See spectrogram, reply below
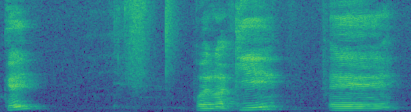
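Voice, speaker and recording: A Colombian-accented man methodically teaches an invented language at a whiteboard, frequently asking "ok?" along the way. His mid-range voice is expressive, and he draws out his words; the audio sounds roomy.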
